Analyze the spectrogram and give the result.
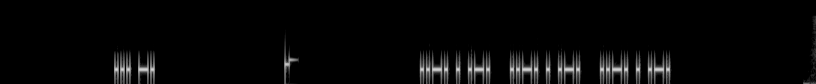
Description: Morse code, heard as a keyed tone, about 40 wpm, 700 Hz. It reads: SN FER FER FER
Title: Abbreviations Repeated 3x - 40wpm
